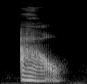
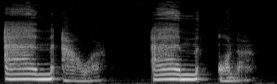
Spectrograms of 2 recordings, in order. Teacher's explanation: Even though these words start with a consonant, an H, they start with an open vowel sound, ow. So we say an hour, an honor. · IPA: /aʊ/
